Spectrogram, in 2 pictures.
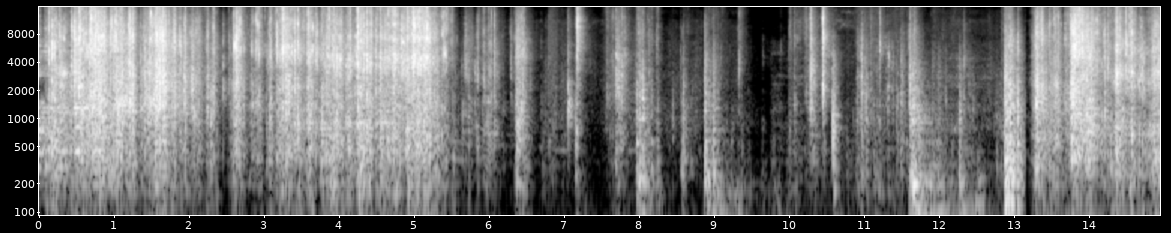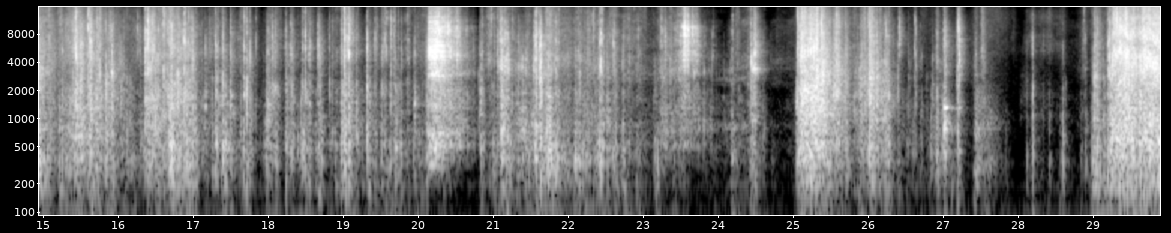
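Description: A new plastic bag of dry dog food being torn open and handled, crinkling and crackling, while kibble is poured into a bowl. There are a few knocks and two low thumps about twelve seconds in.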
